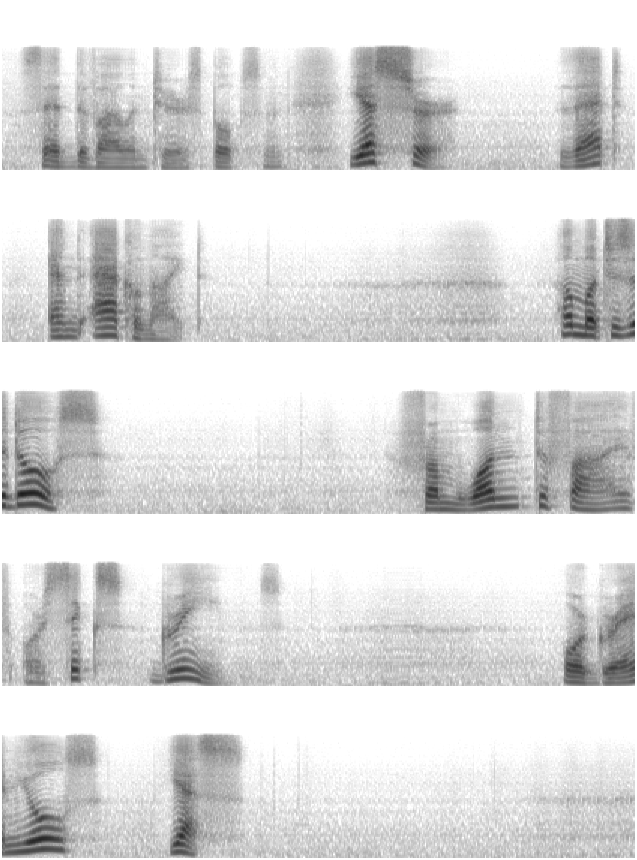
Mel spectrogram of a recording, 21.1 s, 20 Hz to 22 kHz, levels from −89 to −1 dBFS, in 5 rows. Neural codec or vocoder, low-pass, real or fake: codec, 16 kHz, 0.2 kbps, FocalCodec; 7.2 kHz; fake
